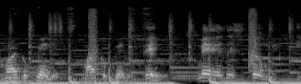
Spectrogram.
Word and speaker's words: Michael Penix: How you pronounce his last name? Michael Penix.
